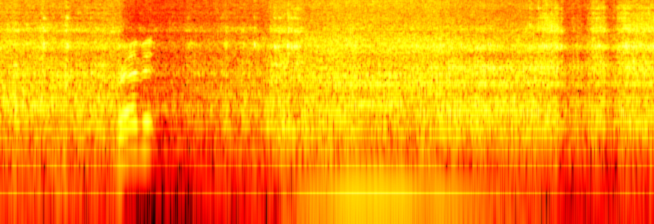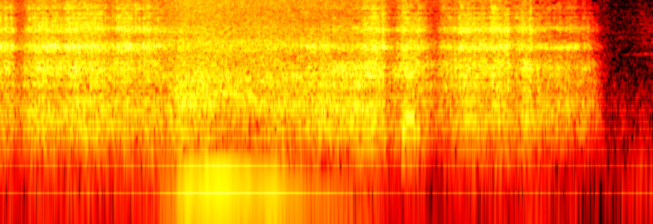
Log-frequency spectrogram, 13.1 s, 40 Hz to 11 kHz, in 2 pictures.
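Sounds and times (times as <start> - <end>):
car engine revving: 2.5 - 11.5.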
